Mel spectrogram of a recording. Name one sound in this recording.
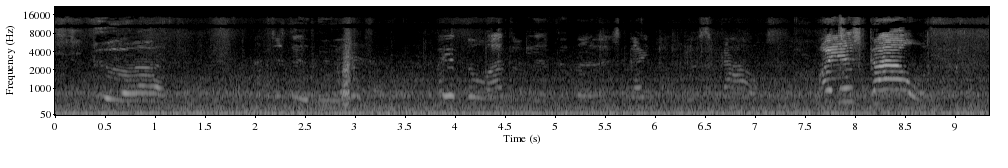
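A vehicle engine hums low and steadily.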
